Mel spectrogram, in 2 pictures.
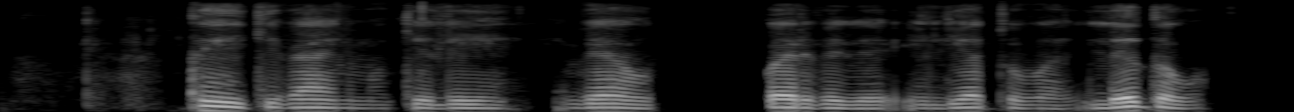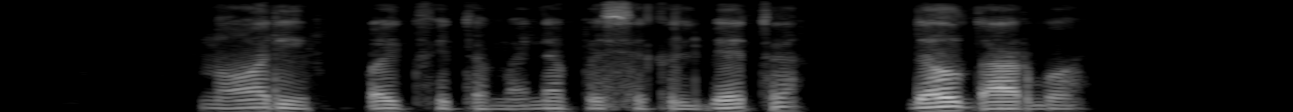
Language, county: Lithuanian, Vilnius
